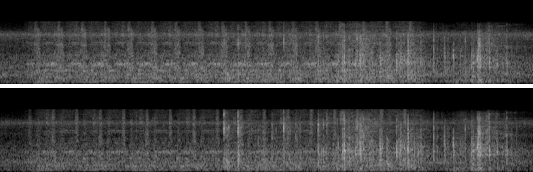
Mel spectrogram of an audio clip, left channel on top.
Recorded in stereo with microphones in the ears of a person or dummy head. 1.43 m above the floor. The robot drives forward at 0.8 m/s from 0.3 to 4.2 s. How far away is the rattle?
No rattle in this recording.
